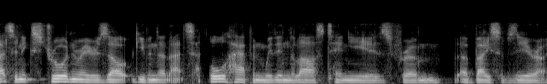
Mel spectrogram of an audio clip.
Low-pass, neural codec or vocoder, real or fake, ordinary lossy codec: 7.2 kHz; codec, 16 kHz, 4.8 kbps, FACodec; fake; Opus, 32 kbps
